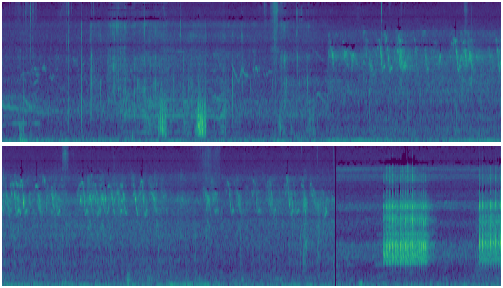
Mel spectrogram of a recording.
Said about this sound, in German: wollen wir euch jetzt die schönsten Frühlingsgeräusche von Wald, Wiesen und Natur zeigen. Typisch für den Frühling sind ja die Vogelgeräusche und die hört ihr jetzt.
